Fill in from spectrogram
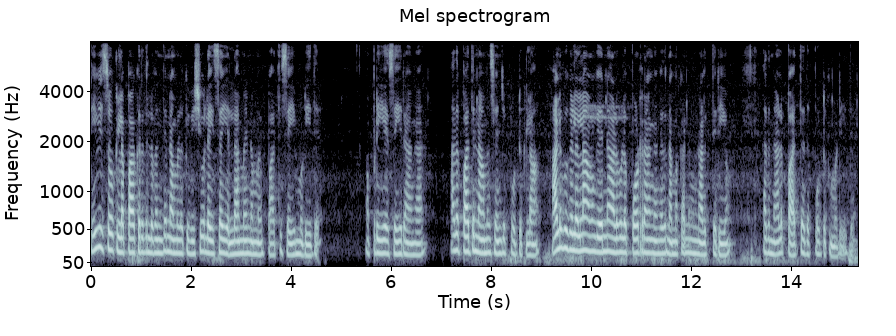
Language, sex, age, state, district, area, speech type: Tamil, female, 60+, Tamil Nadu, Erode, urban, spontaneous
